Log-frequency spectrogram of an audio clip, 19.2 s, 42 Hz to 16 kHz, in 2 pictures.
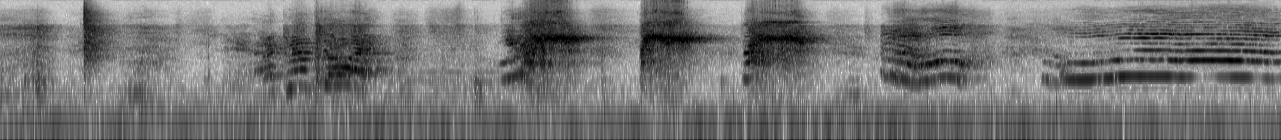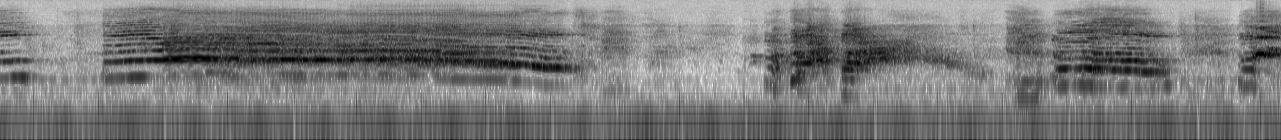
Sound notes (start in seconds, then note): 8.4 shrieking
